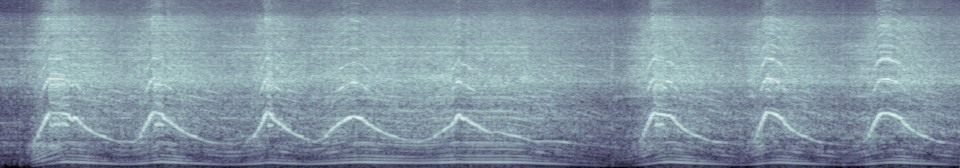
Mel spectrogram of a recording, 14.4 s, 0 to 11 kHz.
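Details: 1.4 TSI engine: with each throttle blip a high whistle climbs and falls with the revs; turbocharger whistle so bad the car is no longer drivable.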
